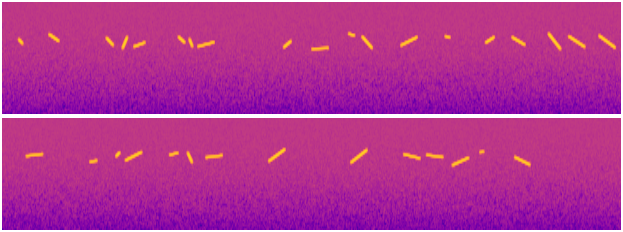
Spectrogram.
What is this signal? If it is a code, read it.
Bird-like chirps. There is no code.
